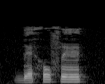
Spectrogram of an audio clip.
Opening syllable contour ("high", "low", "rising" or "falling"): low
